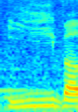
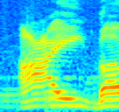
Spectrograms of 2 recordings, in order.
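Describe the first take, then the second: First: The name begins with an 'ee' sound. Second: The name begins with a vowel other than 'ee'.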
